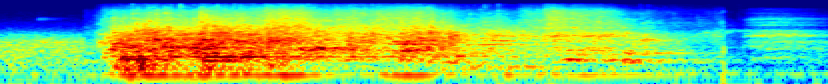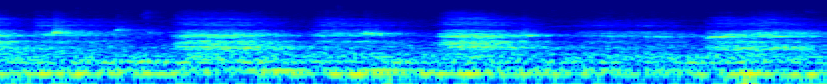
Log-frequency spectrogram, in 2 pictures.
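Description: Bathwater splashing and sloshing loudly for about four seconds as a woman comes up in a bathtub. Then her heavy, gasping breaths follow, about one a second.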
